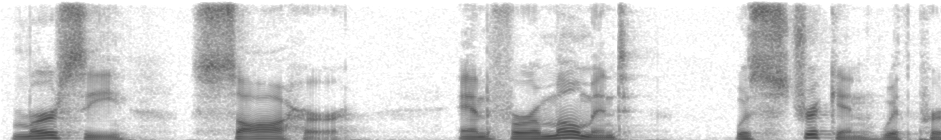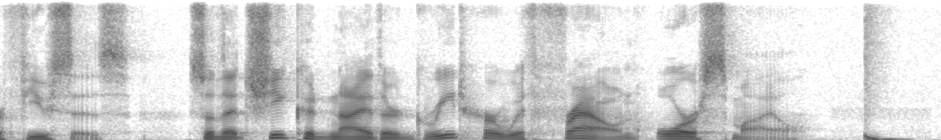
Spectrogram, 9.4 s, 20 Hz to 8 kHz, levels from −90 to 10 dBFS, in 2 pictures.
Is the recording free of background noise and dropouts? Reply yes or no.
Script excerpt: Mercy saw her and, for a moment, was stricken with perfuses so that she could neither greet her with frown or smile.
no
